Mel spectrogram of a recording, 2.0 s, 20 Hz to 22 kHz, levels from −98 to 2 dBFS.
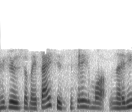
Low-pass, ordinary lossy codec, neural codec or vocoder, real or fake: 3.6 kHz; MP3, 24 kbps; codec, 16 kHz in and 24 kHz out, 0.8 kbps, FocalCodec, streaming, 65536 codes; fake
